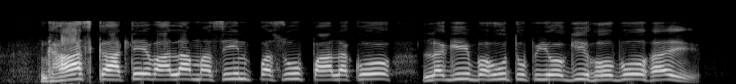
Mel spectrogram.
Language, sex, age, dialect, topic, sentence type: Magahi, male, 56-60, Southern, agriculture, statement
